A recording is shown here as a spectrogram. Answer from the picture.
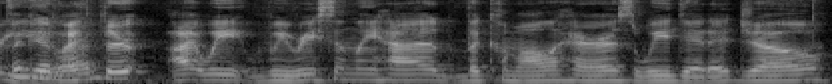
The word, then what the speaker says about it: Kamala: It's Kamala, like a Kamala. Jesus Christ. – She's like a llama, but a kuh.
